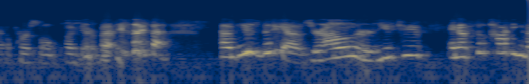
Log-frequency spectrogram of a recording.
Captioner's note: chuckles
